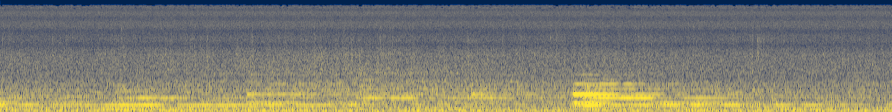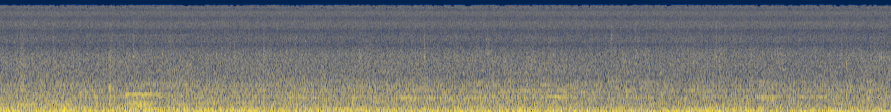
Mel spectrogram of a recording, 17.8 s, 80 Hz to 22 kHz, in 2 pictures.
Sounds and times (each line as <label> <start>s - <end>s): Church Bells 0.0s - 13.2s
Icy Sharp Rain 0.0s - 17.8s
Sounds From The Streets 0.0s - 17.8s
